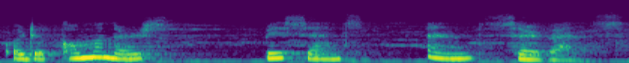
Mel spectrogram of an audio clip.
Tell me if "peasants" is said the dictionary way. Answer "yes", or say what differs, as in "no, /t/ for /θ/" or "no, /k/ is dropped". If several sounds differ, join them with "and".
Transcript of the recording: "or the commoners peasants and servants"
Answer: no, /s/ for /z/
